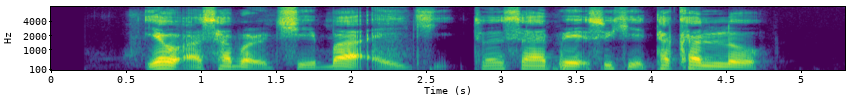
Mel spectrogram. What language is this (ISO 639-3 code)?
hau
